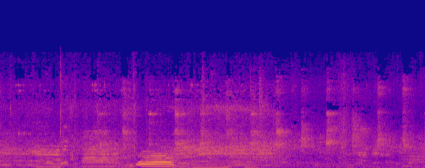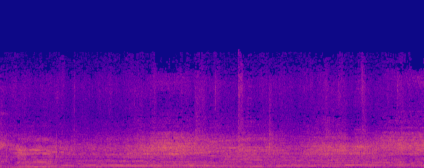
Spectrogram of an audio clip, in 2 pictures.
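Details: Large cattle for sale at the Ambarketawang cattle market on a morning ahead of Eid al-Adha; a loud, harmonic moo rises and falls near the start, followed by further lower lowing calls over busy market chatter and background noise.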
